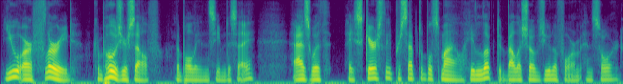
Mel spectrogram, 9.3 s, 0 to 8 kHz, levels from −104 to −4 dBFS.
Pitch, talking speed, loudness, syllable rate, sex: 115 Hz, 135 wpm, -20 LUFS, 5.2 syllables/s, male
